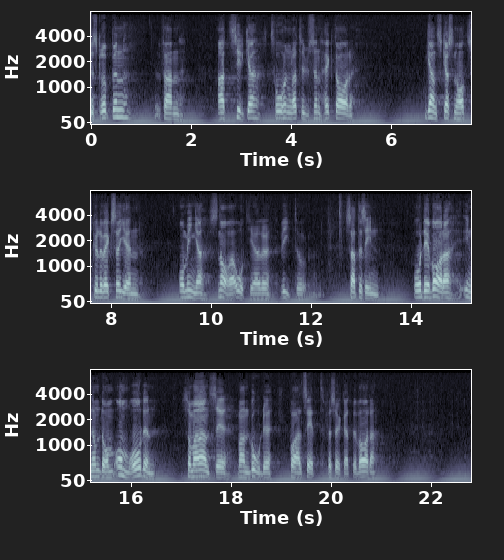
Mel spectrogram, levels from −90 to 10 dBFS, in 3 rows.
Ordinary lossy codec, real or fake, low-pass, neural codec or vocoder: none; real; 7.2 kHz; none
